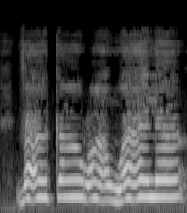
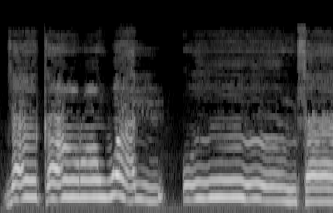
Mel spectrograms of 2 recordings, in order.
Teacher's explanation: Zakara wal alif lam qamariyah, bunyikan lam yang mati dengan jelas ya, jangan lantun, jangan baca zakara wala, tak mau baca wala ya.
